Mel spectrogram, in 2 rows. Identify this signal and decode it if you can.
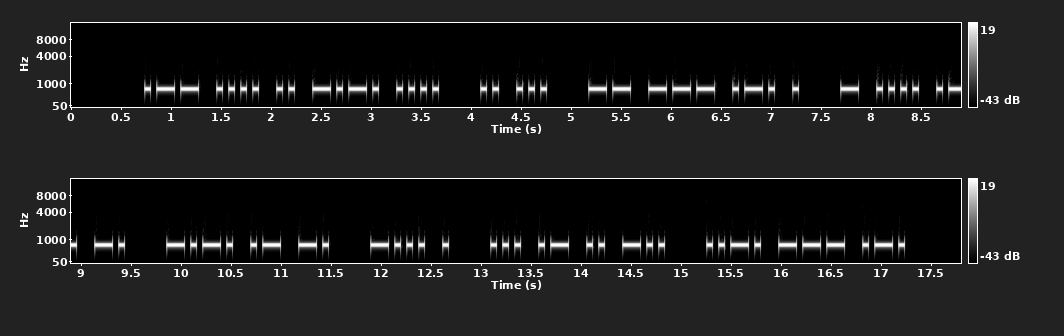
Morse code, heard as a keyed tone, about 21 wpm, 700 Hz. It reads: WHICH IS MORE THAN CAN BE SAID FOR
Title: Sets of 8 Words - 20wpm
